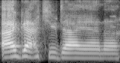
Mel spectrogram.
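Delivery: low, very sultry, seductive voice. Answering a listener, speaker says the line in a very sultry voice. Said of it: "I just said that in a very sultry voice".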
